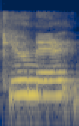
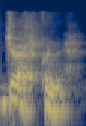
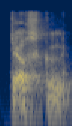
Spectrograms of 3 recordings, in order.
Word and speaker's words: Coskuner: un apellido turco, la gente no lo sabe pronunciar, entonces me dicen Kuner, Josh Kuner, pero sí en turco es Josh Kuner. Josh Kuner y es o.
